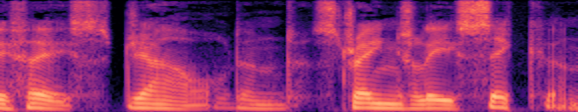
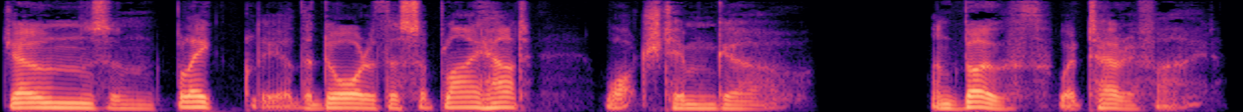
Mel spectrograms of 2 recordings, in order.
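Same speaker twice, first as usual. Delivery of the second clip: usual speaking voice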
